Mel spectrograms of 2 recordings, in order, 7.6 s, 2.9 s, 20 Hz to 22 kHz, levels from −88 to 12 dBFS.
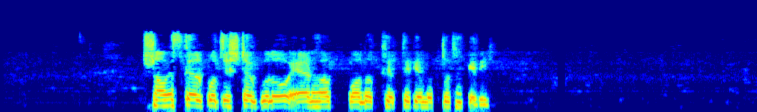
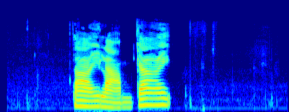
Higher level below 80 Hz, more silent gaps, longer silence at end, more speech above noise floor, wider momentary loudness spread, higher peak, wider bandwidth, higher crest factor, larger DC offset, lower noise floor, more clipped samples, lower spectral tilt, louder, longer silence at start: first, -62 dBFS vs -70 dBFS; neither; first, 2.7 s vs 1.2 s; first, 54 dB vs 41 dB; about the same, 6 LU vs 7 LU; about the same, -4 dBFS vs -4 dBFS; second, 8.2 kHz vs 11.5 kHz; second, 16 dB vs 22 dB; neither; first, -72 dBFS vs -63 dBFS; neither; about the same, -4 dB/octave vs -4.5 dB/octave; first, -19 LUFS vs -22 LUFS; first, 1.45 s vs 0.75 s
